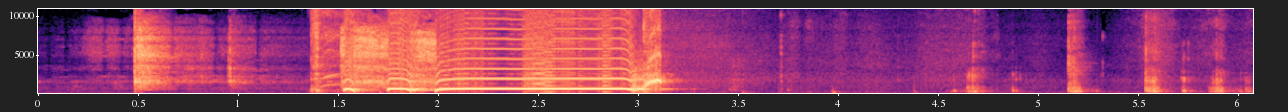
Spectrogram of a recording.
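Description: A sharp smack of a hand on a man's bald head, followed by a loud, high-pitched scream that bends, then holds one pitch for about a second and a half and cuts off abruptly.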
